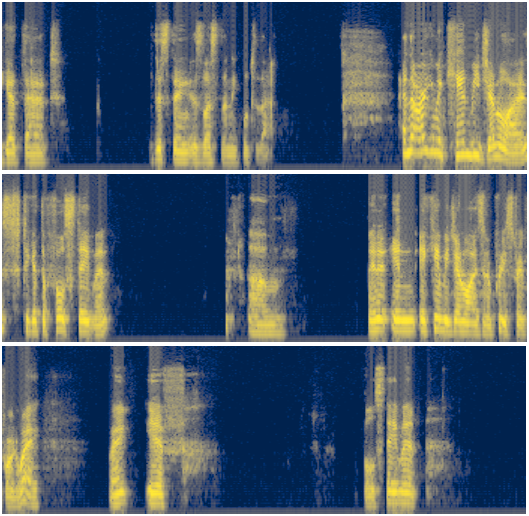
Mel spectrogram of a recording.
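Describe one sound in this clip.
A man speaks calmly into a close microphone, explaining in bursts with pauses.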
